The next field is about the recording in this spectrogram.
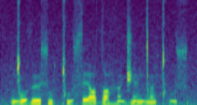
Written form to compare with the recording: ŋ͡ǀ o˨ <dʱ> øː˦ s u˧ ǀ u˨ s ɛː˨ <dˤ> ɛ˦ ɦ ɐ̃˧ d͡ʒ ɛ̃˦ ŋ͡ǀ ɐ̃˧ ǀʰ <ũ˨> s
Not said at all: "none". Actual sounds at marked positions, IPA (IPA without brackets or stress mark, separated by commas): ð, dˤ, u˨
